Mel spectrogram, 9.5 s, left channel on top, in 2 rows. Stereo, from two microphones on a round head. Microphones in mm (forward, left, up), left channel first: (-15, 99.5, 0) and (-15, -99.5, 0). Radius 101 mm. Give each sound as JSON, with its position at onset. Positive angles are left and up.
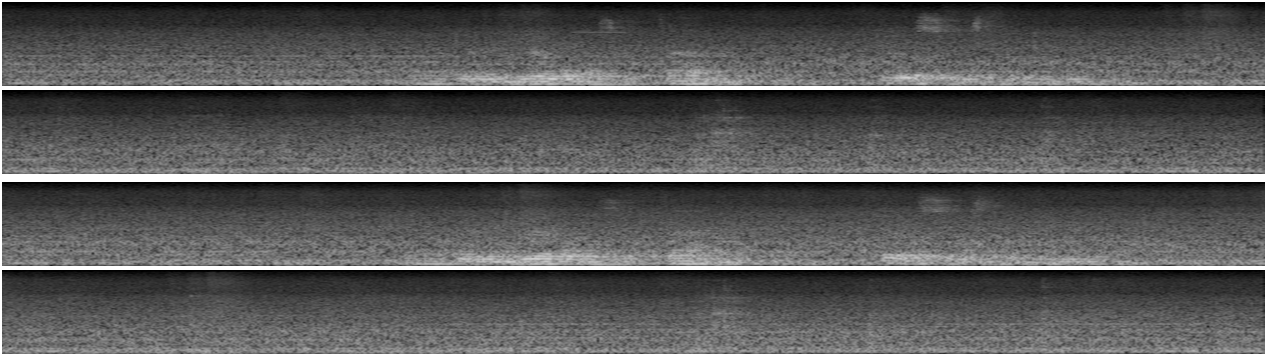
{"t": 1.5, "sound": "a man speaking", "side_deg": 60, "distance_m": 3.0}
{"t": 4.1, "sound": "footsteps", "side_deg": 15, "distance_m": 1.4}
